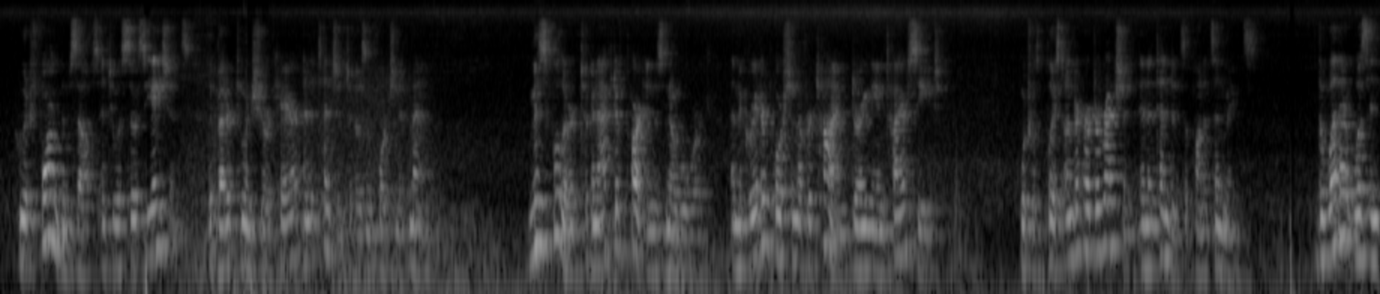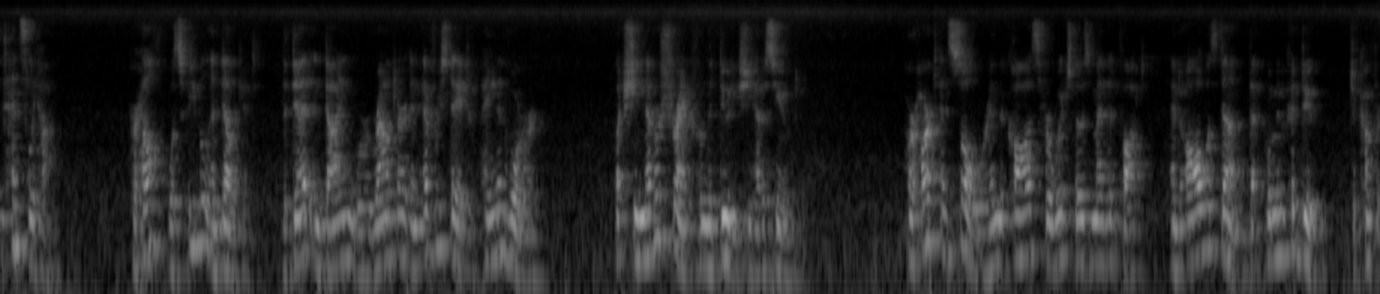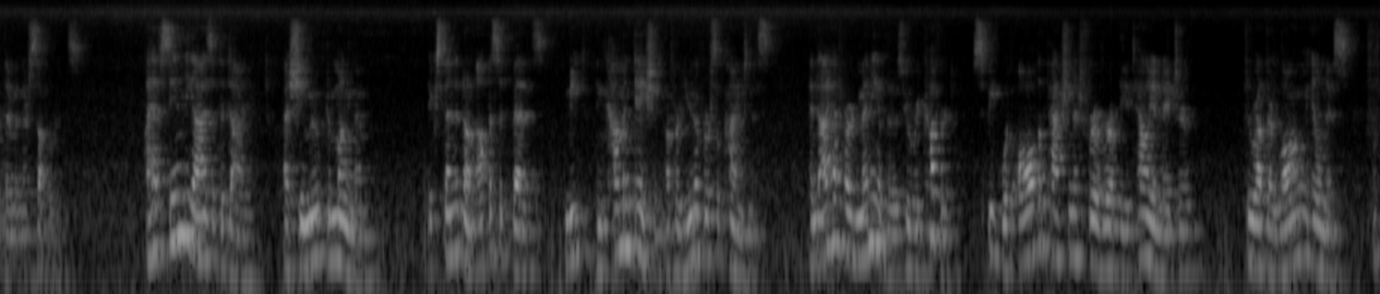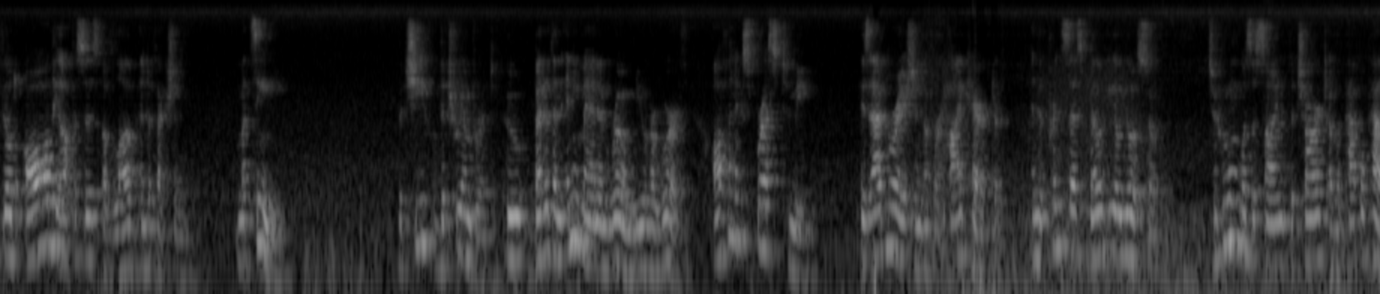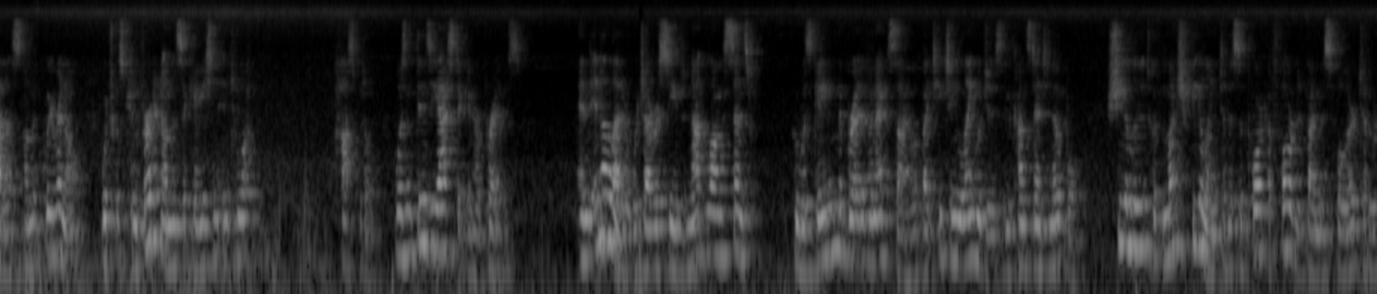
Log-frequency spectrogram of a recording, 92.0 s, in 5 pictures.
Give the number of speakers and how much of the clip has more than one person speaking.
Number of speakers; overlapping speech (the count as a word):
one, no overlap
